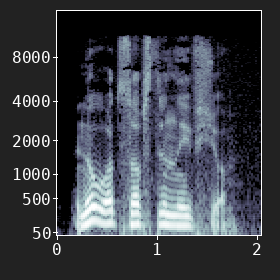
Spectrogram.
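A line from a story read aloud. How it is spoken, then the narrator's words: Thoughtful. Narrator (Russian): задумчиво сказал Анчифа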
